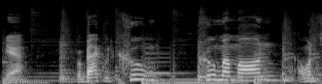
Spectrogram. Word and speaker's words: Kumamon: are good looking yeah we're back with cool kumamon I want to say his name right kumamon kumamon kumamon the Japanese mascot bear this is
